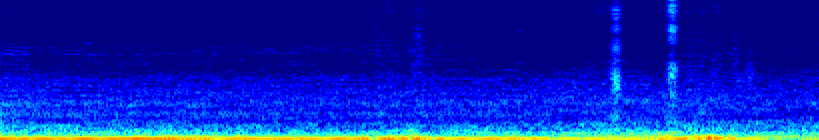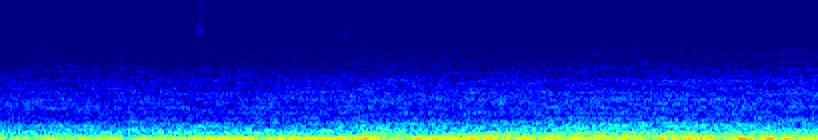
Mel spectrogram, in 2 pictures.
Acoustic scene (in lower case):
car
